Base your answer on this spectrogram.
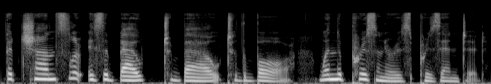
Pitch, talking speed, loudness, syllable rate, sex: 185 Hz, 170 wpm, -17 LUFS, 4.9 syllables/s, female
